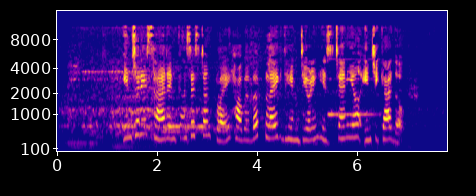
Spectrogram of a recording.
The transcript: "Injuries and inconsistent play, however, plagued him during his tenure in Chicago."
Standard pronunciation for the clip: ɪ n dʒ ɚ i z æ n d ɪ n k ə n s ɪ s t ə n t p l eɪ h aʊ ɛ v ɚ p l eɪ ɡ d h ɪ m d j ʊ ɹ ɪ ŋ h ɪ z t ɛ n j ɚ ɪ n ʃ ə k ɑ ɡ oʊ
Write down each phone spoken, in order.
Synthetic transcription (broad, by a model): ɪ n dʒ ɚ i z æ d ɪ n k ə n s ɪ s t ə n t p l eɪ h aʊ ɛ v ɚ p l eɪ ɡ d h ɪ m d j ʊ ɹ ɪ ŋ h ɪ z t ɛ n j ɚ ɪ n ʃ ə k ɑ ɡ oʊ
